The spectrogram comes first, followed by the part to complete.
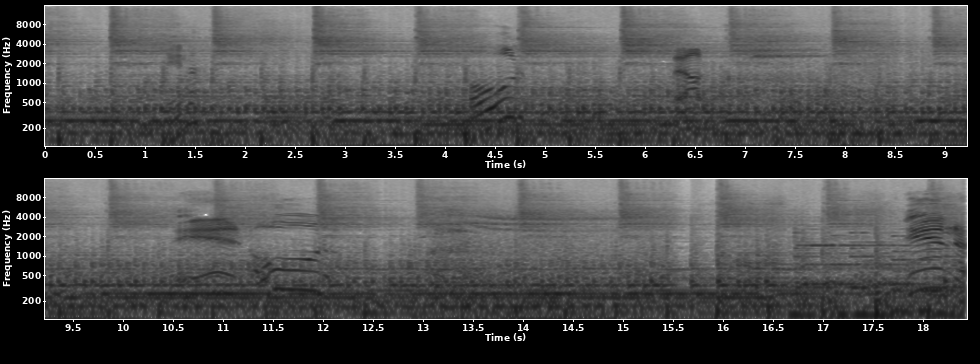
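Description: Drum kit played in a steady groove, a cymbal-bright stroke landing about every two-thirds of a second, over a sustained low tone.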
